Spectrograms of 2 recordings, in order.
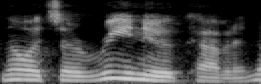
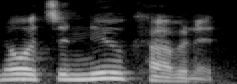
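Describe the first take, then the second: First: "renewed" leaned on, quoting the view; mock-quoting the camp that says "renewed"; stress on renewed. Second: "new" leaned on, quoting the other view; mock-quoting the camp that says "new"; stress on new. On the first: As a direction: stress the word "renewed" in "a renewed covenant". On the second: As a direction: stress the word "new" in "a new covenant". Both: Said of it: "They always default to Torah or law".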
